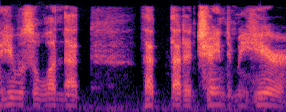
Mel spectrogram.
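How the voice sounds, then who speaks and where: Raspy put-on character voice from a man, at a moderate pace. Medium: actual play. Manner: hesitant, stammering.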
